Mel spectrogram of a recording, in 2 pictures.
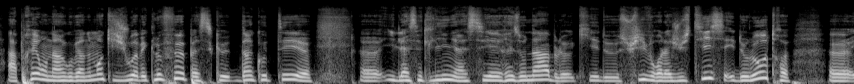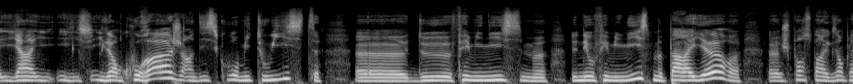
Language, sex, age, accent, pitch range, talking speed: French, female, 30-49, French, 170-210 Hz, 185 wpm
